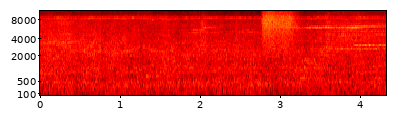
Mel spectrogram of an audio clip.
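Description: Passenger coaches rolling past on the rails with a steady rumble of wheels. About three seconds in there is a short hiss, then thin high wheel squeals begin.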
